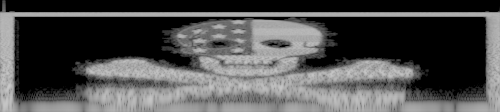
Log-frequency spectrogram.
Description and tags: Random noise generator.
Noise, random, sound-design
